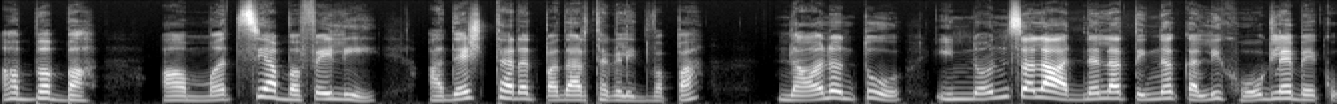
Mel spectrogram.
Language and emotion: Kannada, surprised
